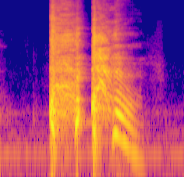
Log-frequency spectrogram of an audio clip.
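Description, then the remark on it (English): Two sharp coughs in quick succession, the second longer and raspier, then quiet. “Sorry, I don't have a cough button.”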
